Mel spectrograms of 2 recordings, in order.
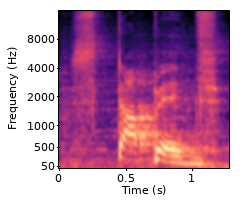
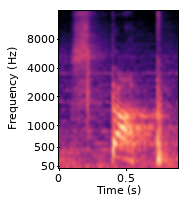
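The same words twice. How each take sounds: First: The word does not end in a t. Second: The word ends in a t sound. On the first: The speaker calls it wrong. "ou bien stopped que j'entends très souvent" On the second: The speaker calls it right. "avec une terminaison en t"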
